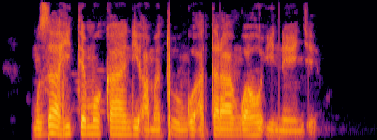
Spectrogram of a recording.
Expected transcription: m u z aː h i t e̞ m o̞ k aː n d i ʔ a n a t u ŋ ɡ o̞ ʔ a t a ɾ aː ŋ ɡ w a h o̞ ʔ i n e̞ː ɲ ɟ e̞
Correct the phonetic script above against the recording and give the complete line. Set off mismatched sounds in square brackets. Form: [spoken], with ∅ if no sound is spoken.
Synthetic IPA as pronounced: m u z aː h i t e̞ m o̞ k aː n d i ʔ a [m] a t [uː] ŋ ɡ o̞ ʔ a t a ɾ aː ŋ ɡ w a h o̞ ʔ i n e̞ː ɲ ɟ e̞

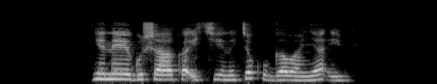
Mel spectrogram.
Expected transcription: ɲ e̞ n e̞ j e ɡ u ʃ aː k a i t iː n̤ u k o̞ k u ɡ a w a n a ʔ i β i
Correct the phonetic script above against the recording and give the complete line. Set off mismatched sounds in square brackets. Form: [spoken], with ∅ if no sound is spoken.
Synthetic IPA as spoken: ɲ e̞ n e̞ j e ɡ u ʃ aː k a i [c] iː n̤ u [c] o̞ k u ɡ a [β] a [ɲ] a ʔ i β i

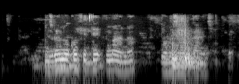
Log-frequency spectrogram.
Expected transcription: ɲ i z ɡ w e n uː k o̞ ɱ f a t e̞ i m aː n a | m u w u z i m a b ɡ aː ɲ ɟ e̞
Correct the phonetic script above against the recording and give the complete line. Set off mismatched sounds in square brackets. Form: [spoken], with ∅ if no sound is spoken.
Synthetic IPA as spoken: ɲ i z ɡ w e n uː k o̞ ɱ f [i] t e̞ i m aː n a | m u [β] u z i m a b ɡ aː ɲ ɟ e̞

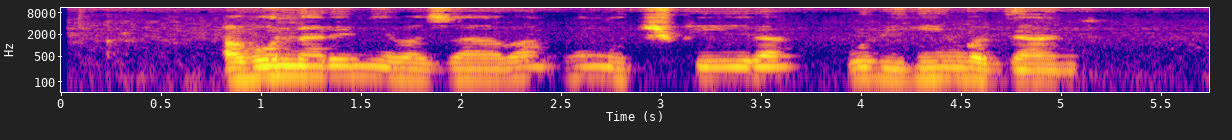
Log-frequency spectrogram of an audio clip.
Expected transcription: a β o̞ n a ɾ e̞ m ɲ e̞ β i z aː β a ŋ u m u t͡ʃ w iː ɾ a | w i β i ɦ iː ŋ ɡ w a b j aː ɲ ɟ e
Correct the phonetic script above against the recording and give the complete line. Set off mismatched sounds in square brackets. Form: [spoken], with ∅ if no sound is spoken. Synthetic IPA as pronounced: a β o̞ n a ɾ e̞ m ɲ e̞ β [a] z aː β a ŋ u m u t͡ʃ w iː ɾ a | w i β i ɦ iː ŋ ɡ w a b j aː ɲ ɟ e

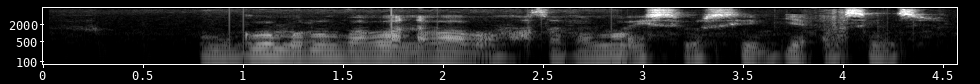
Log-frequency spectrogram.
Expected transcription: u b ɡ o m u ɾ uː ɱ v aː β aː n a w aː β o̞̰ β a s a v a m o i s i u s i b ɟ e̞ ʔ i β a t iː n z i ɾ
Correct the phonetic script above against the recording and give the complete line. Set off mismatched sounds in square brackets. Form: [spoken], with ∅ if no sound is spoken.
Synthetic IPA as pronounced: u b ɡ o m u ɾ uː ɱ v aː β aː n a [β] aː β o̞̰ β a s a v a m o i s i u s i b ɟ e̞ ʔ [a] β a [s] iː n z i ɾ

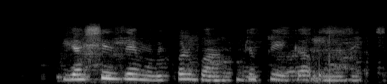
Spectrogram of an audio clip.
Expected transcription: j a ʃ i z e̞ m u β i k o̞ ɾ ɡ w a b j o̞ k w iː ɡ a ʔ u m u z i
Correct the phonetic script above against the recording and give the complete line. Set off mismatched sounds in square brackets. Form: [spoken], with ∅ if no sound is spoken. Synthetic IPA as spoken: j a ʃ i z e̞ m u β i k o̞ ɾ ɡ w a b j o̞ k w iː ɡ a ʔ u m u z i

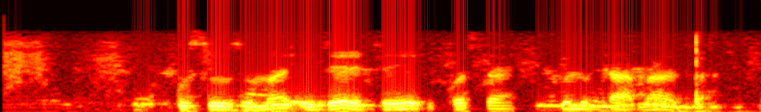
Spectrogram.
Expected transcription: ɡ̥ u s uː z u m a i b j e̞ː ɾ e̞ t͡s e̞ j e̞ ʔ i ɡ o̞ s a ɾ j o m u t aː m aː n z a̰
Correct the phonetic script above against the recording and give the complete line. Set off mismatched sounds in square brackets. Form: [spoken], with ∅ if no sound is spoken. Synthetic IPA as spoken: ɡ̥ u s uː z u m a i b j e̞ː ɾ e̞ t͡s e̞ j e̞ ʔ i [k] o̞ s a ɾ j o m u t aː m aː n z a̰

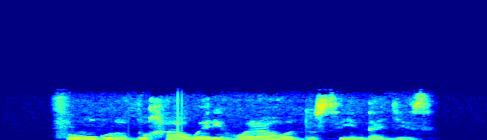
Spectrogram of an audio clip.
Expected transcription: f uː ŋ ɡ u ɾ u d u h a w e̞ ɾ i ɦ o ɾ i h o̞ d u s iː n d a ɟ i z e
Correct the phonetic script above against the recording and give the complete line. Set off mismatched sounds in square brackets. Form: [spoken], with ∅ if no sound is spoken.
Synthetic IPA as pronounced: f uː ŋ ɡ u ɾ [o] d u h a w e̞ ɾ i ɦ o ɾ [a] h o̞ d u s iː n d a ɟ i z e

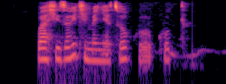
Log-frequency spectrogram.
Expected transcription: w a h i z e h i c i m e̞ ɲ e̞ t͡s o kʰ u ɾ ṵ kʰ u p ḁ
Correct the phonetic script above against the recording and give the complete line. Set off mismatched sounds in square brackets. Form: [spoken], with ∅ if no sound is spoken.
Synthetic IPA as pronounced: [β] a [ʃ] i z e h i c i m e̞ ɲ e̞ t͡s o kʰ u ɾ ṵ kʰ u [t] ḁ

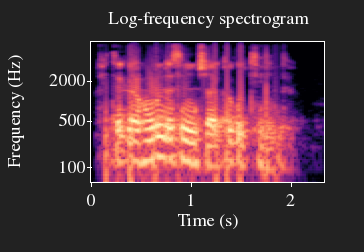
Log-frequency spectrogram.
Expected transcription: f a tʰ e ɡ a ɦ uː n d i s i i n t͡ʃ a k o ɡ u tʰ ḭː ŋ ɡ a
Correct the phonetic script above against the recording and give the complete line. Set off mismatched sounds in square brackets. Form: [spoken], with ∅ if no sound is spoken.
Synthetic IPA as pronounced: f [i] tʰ e ɡ a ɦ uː n d [a] s i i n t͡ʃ a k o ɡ u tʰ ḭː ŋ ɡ a

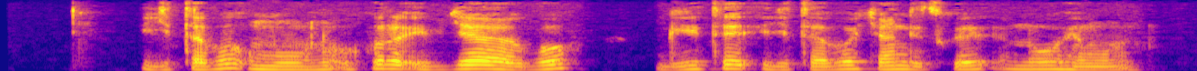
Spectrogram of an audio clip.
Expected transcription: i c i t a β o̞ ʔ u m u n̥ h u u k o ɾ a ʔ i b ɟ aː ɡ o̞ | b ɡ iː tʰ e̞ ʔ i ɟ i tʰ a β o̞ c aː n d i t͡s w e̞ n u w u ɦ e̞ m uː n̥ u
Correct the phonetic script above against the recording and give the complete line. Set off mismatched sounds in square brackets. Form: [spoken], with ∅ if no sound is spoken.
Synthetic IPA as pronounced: i [ɟ] i t a β o̞ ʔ u m [uː] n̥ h u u k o ɾ a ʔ i b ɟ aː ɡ o̞ | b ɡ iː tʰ e̞ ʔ i ɟ i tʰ a β o̞ c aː n d i t͡s w e̞ n u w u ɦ e̞ m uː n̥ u

